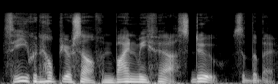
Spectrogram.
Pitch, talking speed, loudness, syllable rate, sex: 110 Hz, 280 wpm, -17 LUFS, 5.4 syllables/s, male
